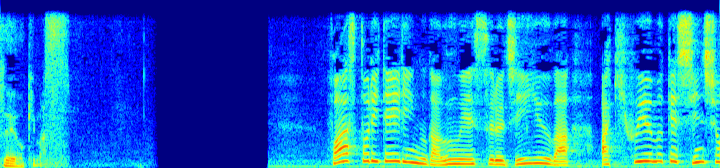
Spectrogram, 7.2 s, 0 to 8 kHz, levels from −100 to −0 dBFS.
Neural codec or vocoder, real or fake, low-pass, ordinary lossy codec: none; real; 7.2 kHz; none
